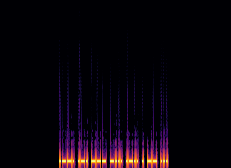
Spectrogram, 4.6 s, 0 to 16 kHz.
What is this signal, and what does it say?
Morse code, heard as a keyed tone, about 44 wpm, 700 Hz. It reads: PROBLEMS
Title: ES:S Suffix - Top 100 Words with Base Words 45wpm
